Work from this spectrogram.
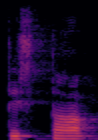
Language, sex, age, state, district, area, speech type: Sanskrit, male, 30-45, West Bengal, Murshidabad, urban, spontaneous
